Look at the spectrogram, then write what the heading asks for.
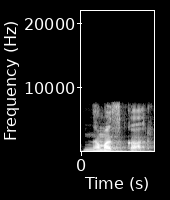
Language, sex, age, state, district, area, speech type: Goan Konkani, male, 60+, Goa, Pernem, rural, read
